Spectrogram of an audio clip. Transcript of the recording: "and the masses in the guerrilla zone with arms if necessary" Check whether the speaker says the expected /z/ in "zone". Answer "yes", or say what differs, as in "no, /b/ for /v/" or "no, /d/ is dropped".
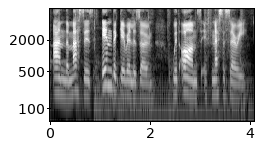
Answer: yes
